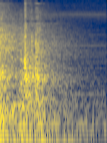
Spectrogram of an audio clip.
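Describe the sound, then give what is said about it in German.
A heavy polished steel door of a concrete chamber swings open with one broad, dull thud and rumble that slowly fades. “Öffnen! Sie kamen zum Zugang der Betonkammer, die eine polierte Stahltür versperrte.”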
